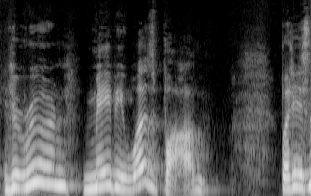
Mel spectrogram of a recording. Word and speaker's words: Yaron: I go, well, Yaron rhymes with maroon.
